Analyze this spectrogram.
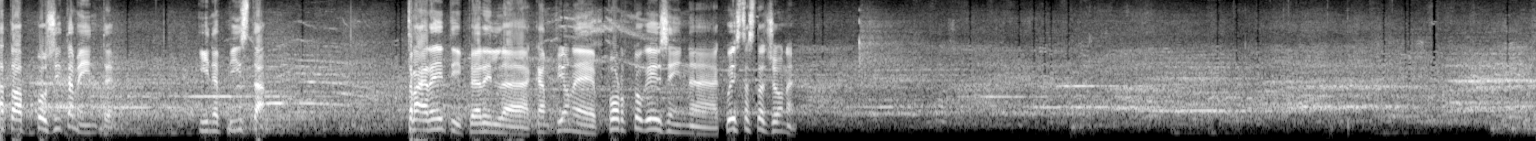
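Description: Roller skates roll across a wooden floor in a large echoing hall.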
